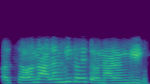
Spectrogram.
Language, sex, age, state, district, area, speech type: Sindhi, female, 18-30, Madhya Pradesh, Katni, urban, conversation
